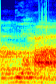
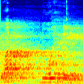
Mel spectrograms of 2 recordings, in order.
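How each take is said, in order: First: The word ends with an open a vowel. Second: The word ends with an e-like vowel. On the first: "jadi aturan kan wadduha" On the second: "tapi diimalahkan jadi wadduhe"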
